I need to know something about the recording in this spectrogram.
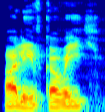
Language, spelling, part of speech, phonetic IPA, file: Russian, оливковый, adjective, [ɐˈlʲifkəvɨj], Ru-оливковый.ogg
- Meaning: 1. olive 2. olive-green, olivaceous (color/colour)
